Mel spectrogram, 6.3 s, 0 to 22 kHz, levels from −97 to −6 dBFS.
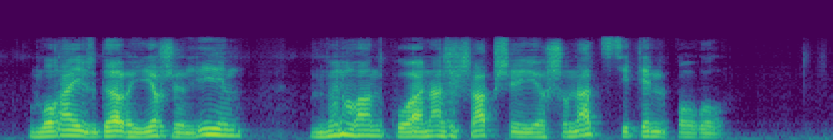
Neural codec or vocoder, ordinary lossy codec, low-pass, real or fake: codec, 16 kHz, 1 kbps, FunCodec, trained on Chinese and English, 50 frames a second; MP3, 64 kbps; 7.2 kHz; fake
